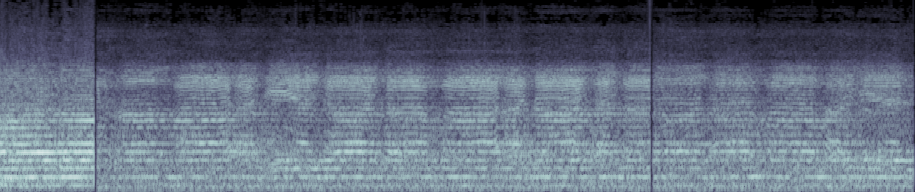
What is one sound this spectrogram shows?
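Men chant together in low voices through a microphone.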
